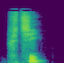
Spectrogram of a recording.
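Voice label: "ふち", Japanese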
